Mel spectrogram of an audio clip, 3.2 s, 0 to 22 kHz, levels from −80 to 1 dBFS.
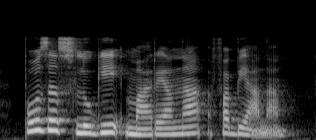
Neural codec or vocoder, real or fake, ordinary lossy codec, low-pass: none; real; none; 7.2 kHz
